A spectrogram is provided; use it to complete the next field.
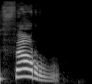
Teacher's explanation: Le ra, bayniyah, entre deux, écoulement partiel.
